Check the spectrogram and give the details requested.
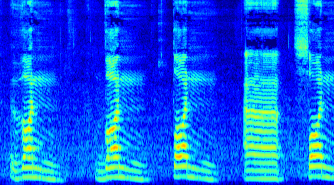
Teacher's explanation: Hujung lidah sentuh gusi atas gigi, bukan sentuh belakang gigi, atas dia. Okey? Itu makhrajnya. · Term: makhraj nun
